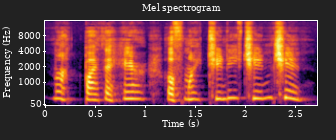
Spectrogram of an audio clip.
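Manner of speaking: very high, squeaky piglet voice; high little pig squeak. Acted. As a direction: squeak it out like a tiny frightened pig.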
